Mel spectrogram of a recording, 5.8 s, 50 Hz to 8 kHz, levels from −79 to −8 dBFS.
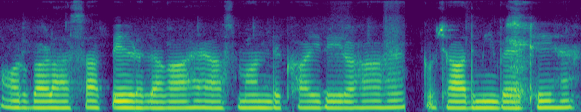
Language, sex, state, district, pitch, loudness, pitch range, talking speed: Hindi, female, Bihar, Gaya, 170 Hz, -18 LUFS, 170-175 Hz, 155 wpm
